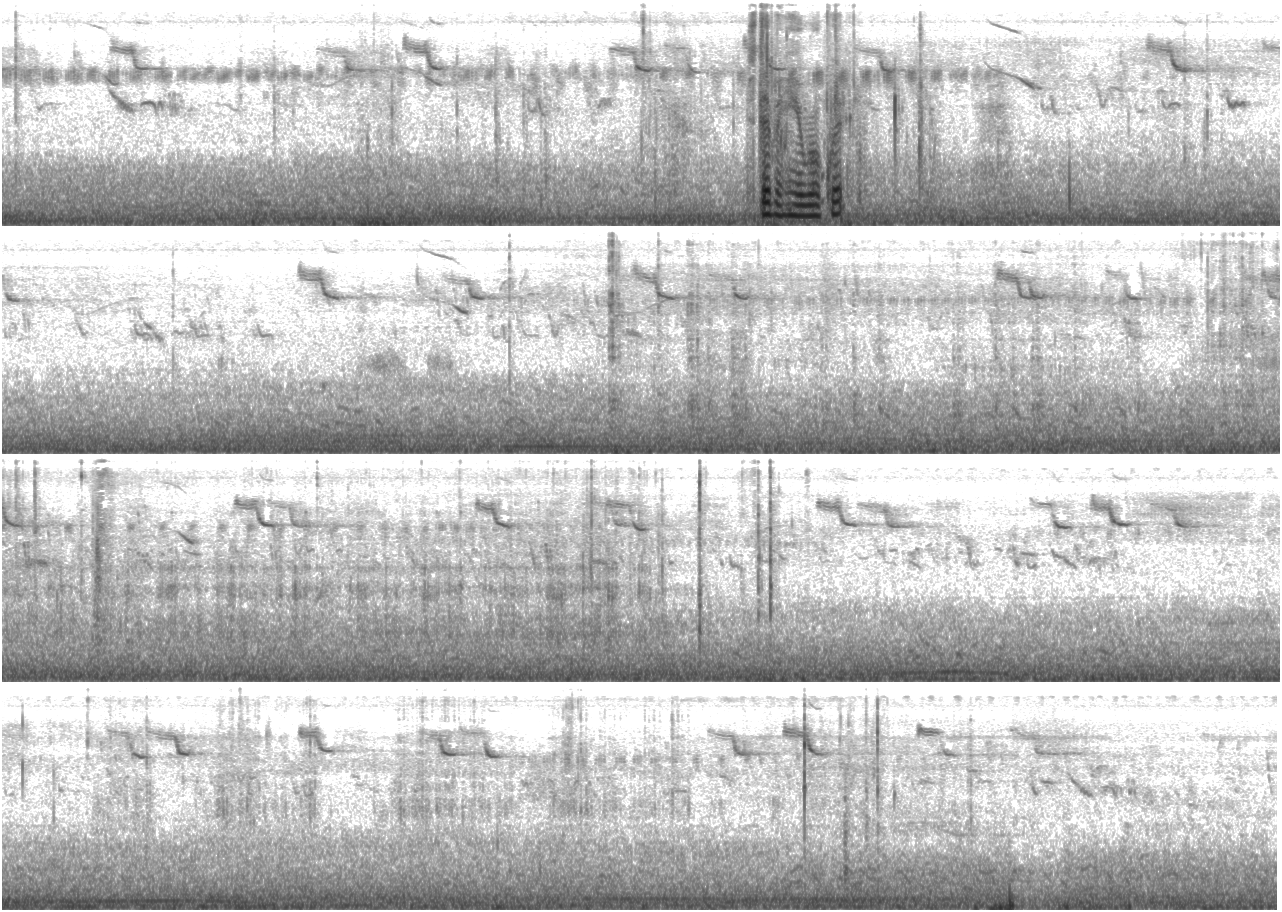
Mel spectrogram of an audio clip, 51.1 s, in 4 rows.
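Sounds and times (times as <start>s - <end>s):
low outdoor rumble: 0.0s - 51.0s
small birds chirping: 0.0s - 51.0s
faint clicks: 17.8s - 33.8s, 38.5s - 48.3s.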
